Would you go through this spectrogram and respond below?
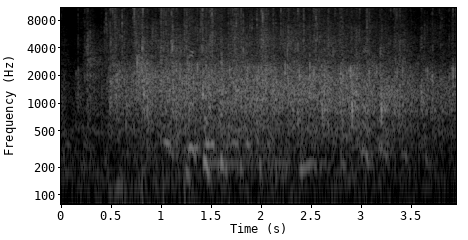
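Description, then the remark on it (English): An audience applauds with steady, dense clapping that swells after a brief quieter start and holds at a full, even level for several seconds, with faint voices mixed in underneath. “They both got a round of applause.”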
